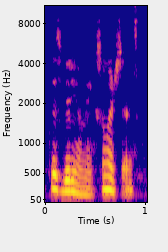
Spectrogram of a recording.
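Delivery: ordinary talk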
